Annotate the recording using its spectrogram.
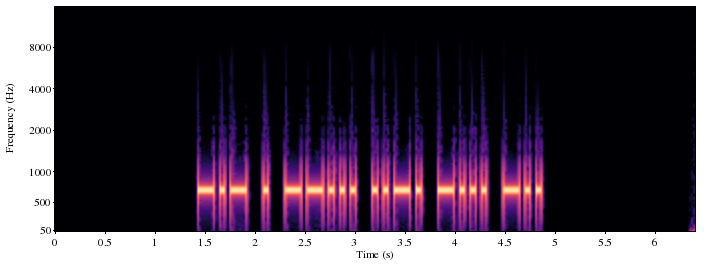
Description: Morse code, heard as a keyed tone, about 25 wpm, 700 Hz. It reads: KE7FBD
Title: Speed Racing - USA 2x3 Call Signs 22wpm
